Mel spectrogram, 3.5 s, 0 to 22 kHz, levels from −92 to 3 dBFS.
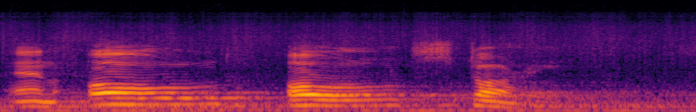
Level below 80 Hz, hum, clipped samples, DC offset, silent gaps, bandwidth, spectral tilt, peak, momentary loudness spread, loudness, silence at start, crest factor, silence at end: -46 dBFS; none; under 0.1%; under 0.1%; none; 14 kHz; -6 dB/octave; -10 dBFS; 22 LU; -24 LUFS; 0 s; 16 dB; 0 s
